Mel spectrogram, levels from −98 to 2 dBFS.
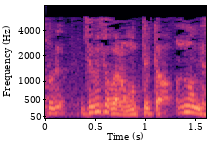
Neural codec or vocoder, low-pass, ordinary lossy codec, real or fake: codec, 44.1 kHz, 7.8 kbps, Pupu-Codec; 7.2 kHz; MP3, 24 kbps; fake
